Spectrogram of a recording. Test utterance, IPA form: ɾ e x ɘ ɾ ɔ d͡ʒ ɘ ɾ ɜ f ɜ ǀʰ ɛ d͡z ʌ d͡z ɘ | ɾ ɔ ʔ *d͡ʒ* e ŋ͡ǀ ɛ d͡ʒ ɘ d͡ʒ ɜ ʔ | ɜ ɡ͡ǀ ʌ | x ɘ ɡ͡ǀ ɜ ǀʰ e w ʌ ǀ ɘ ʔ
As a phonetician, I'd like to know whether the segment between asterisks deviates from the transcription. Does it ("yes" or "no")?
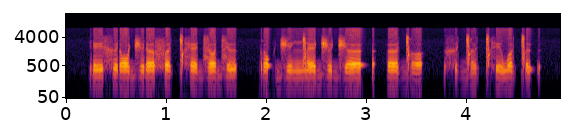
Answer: no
